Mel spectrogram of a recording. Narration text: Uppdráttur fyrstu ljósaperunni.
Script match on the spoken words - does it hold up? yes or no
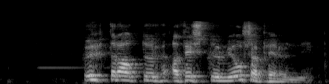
no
